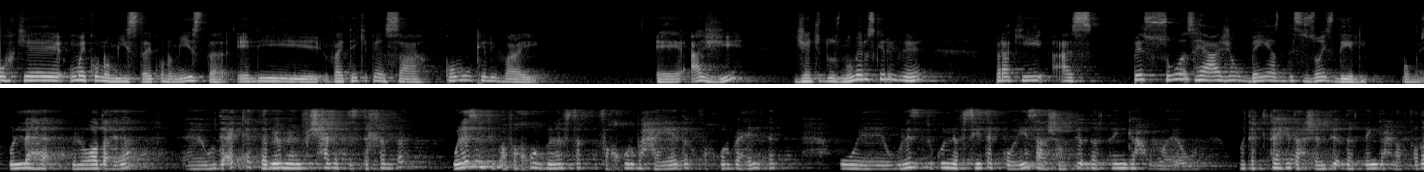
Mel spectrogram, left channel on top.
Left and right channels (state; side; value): different; both; correlation 0.00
